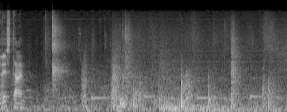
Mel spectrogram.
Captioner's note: snapping fingers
